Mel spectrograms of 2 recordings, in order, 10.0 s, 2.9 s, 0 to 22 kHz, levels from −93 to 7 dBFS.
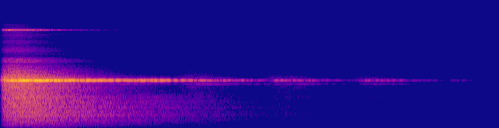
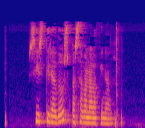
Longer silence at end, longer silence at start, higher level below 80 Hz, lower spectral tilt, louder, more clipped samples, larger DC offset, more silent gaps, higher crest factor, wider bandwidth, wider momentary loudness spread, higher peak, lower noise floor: first, 6.15 s vs 0.55 s; about the same, 0.05 s vs 0.1 s; second, -88 dBFS vs -58 dBFS; second, 0 dB/octave vs -3.5 dB/octave; first, -13 LUFS vs -21 LUFS; neither; neither; neither; about the same, 20 dB vs 22 dB; second, 8.8 kHz vs 11.5 kHz; first, 22 LU vs 10 LU; about the same, -2 dBFS vs -2 dBFS; first, -84 dBFS vs -45 dBFS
